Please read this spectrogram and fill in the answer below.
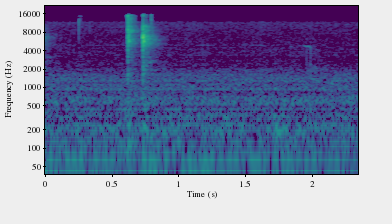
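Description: Near silence: room tone with a faint computer mouse click a little under a second in.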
